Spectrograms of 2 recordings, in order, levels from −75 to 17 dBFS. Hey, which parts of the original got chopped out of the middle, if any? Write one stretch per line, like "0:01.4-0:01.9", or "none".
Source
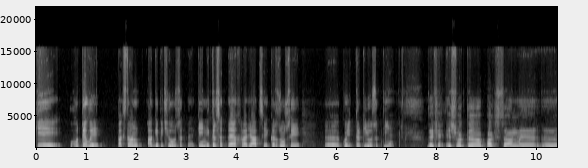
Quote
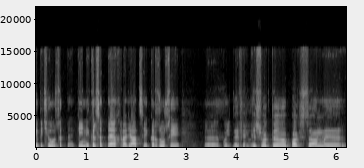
0:06.3-0:07.8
